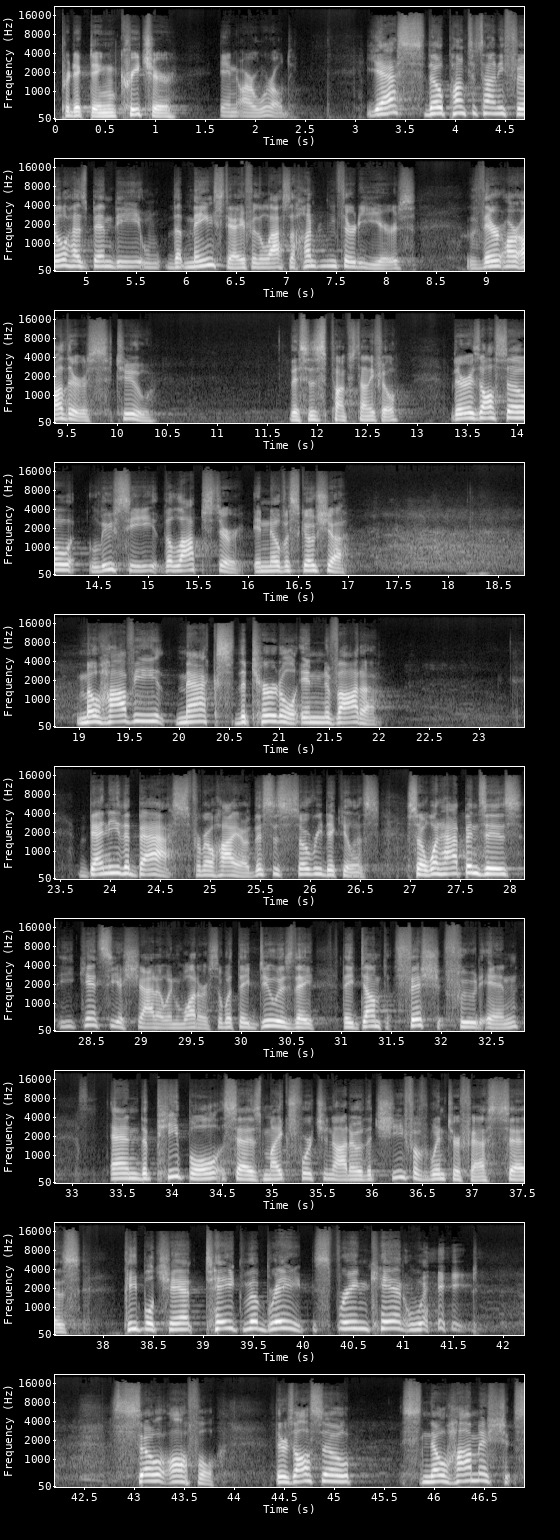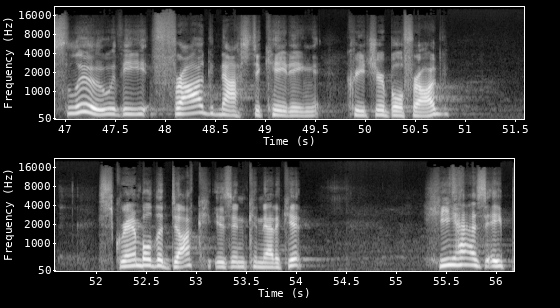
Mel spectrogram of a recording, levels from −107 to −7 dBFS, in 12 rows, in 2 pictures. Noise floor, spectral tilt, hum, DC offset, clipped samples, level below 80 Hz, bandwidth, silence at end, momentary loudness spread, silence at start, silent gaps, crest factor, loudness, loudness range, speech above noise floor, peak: -65 dBFS; -5.5 dB/octave; none; under 0.1%; under 0.1%; -64 dBFS; 17 kHz; 0.1 s; 12 LU; 0.05 s; none; 18 dB; -19 LUFS; 4 LU; 46 dB; -2 dBFS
